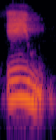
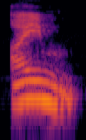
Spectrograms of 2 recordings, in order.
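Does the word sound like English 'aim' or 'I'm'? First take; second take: aim; I'm. First: The vowel sounds like the English word aim. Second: The vowel sounds like the English word I'm. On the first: The speaker calls it wrong. "you can pronounce it also as aim" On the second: The speaker calls it right. "it has to be pronounced as I'm"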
